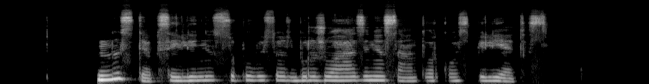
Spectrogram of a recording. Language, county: Lithuanian, Vilnius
